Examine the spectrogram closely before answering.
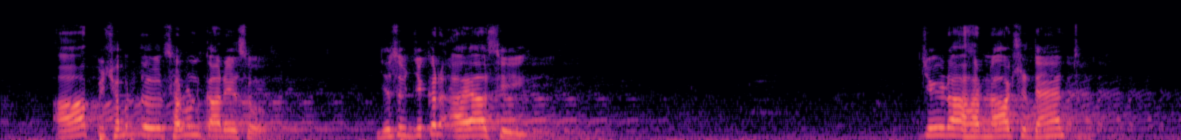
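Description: An elderly man speaks slowly and earnestly into a microphone, heard through a loudspeaker in bursts with pauses.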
